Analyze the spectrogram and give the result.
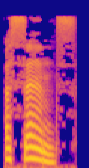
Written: ascends

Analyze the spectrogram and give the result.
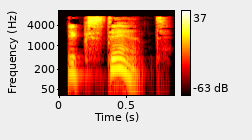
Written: extant

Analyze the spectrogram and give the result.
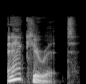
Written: accurate

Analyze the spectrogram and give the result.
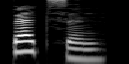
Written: Betsan

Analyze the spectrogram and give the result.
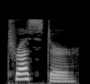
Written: truster

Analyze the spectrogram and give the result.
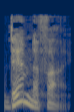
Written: damnify

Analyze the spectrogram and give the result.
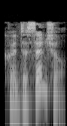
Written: quintessential

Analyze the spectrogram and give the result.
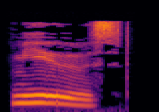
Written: mused

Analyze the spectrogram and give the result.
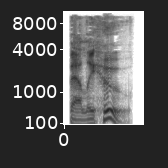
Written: ballyhoo

